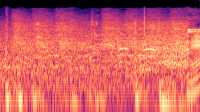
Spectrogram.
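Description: Basketball being dribbled on a hardwood court during live play, over steady arena crowd noise.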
